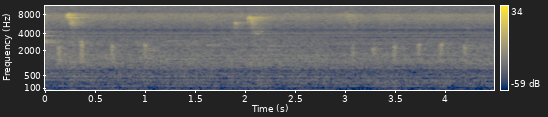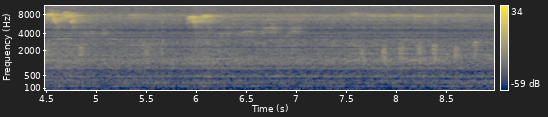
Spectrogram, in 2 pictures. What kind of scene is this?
park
